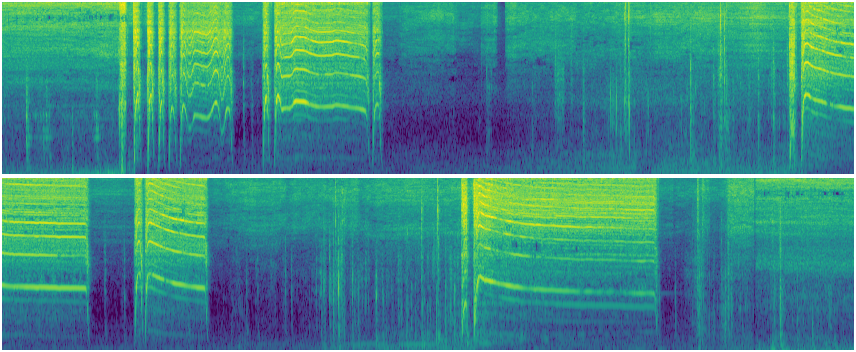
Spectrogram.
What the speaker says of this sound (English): I'm gonna go ahead and use my DeWalt power tool.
